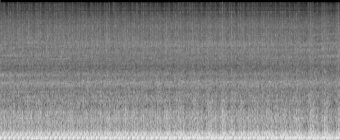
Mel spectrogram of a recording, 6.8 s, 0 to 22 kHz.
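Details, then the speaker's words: 2024 Harley-Davidson Road Glide (gen2 M8) cold-started after a Zippers 534 cam change: a deep, choppy, lumpy idle with evenly spaced pulses about three to four per second and no ticks or hisses. A healthy cammed V-twin. "Oh, she sounds good. Noisy up here, sounds really good. Sucking a lot of air. Oh, chop for me, baby, chop."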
